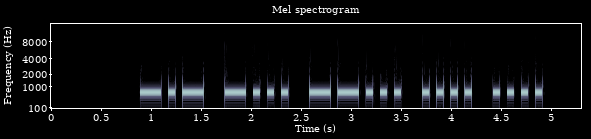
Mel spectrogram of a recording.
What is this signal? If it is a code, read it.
Morse code, heard as a keyed tone, about 17 wpm, 700 Hz. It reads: KB7HH
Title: NA SOTA Chaser Callsigns 17wpm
